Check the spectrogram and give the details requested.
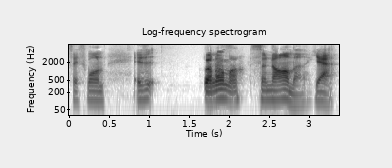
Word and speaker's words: Sonoma: I honestly haven't heard anybody pronounce this one. Is it Sonoma. Sonoma? Yeah, Sonoma.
